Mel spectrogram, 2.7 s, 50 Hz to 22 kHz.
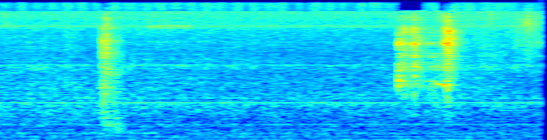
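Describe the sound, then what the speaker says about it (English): A camera fires two quick shutter clicks, then a short double-click a moment later, while photographing the screw holes of an Asus Q502L laptop on a quiet workbench. "I'm going to take a picture of them now."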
